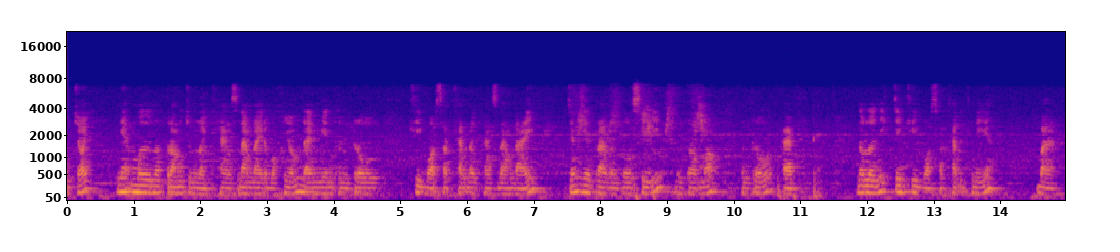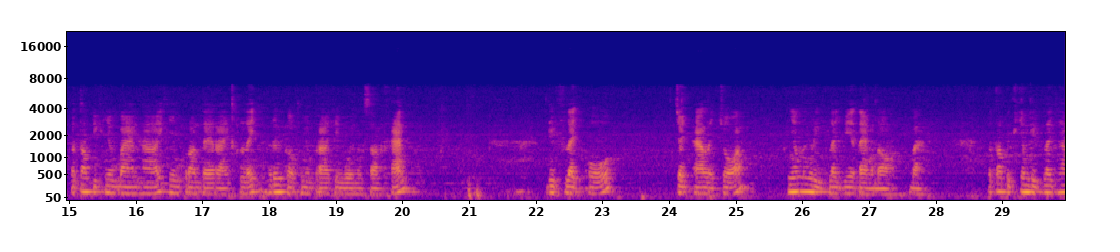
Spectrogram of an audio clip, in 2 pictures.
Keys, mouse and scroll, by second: 20.9 o, 23.4 o, 23.9 alt+click, 26.8 click, 29.2 click.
